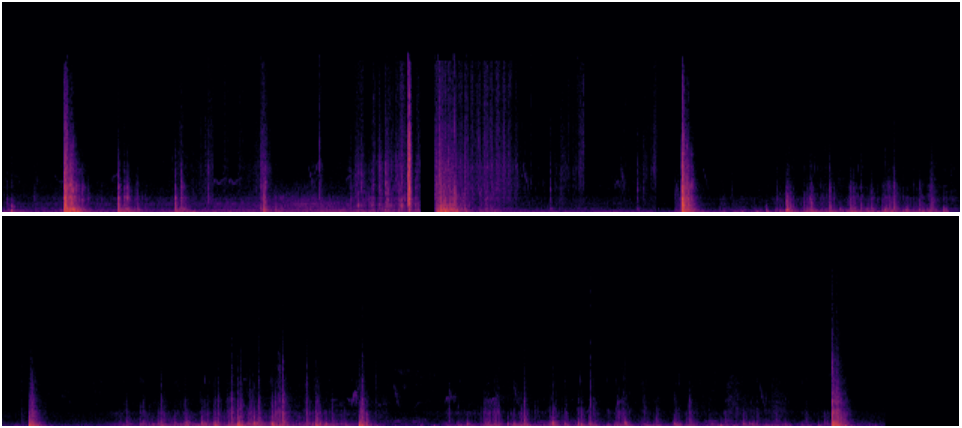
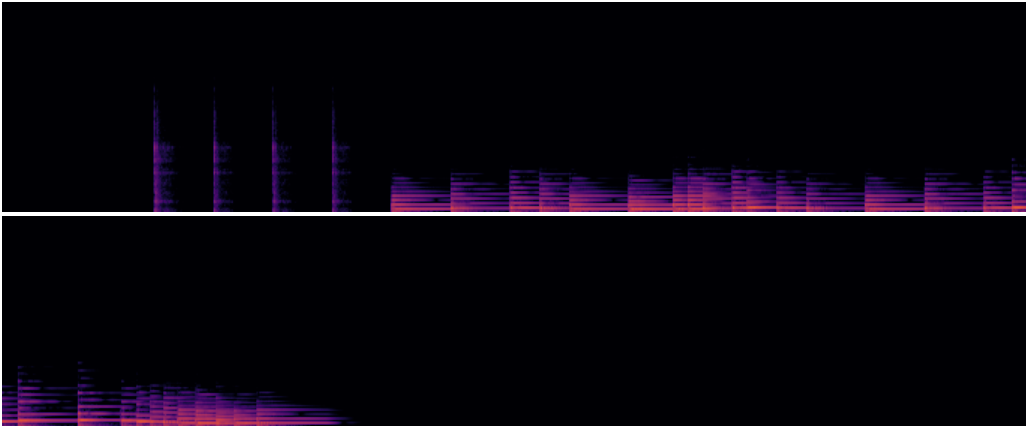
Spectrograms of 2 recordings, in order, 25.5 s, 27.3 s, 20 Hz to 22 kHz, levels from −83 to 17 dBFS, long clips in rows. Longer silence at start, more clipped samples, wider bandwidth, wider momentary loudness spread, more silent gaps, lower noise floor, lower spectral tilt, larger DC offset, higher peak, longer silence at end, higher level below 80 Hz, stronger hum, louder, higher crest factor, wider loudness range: second, 0 s vs 2 s; neither; first, 16 kHz vs 9 kHz; first, 25 LU vs 20 LU; first, 5.59-5.75 s vs none; second, -67 dBFS vs -85 dBFS; about the same, -4.5 dB/octave vs -5.5 dB/octave; neither; first, -6 dBFS vs -16 dBFS; second, 1.1 s vs 9.25 s; about the same, -52 dBFS vs -54 dBFS; neither; second, -37 LUFS vs -32 LUFS; first, 34 dB vs 18 dB; second, 13 LU vs 21 LU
